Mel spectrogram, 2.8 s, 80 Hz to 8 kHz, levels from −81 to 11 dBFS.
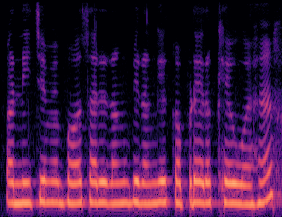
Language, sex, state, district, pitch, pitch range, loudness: Hindi, female, Jharkhand, Garhwa, 275 Hz, 270-280 Hz, -13 LUFS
